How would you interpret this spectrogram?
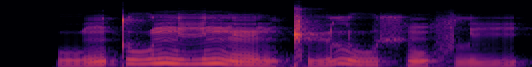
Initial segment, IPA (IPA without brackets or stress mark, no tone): u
